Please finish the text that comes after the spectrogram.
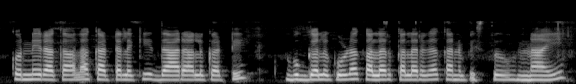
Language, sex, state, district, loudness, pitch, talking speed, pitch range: Telugu, female, Telangana, Mahabubabad, -17 LUFS, 220 Hz, 125 wpm, 215-225 Hz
